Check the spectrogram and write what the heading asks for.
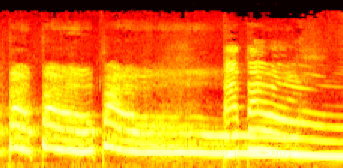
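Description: A dog growls in a series of drawn-out, moaning vocal grumbles, several short bursts followed by one long sliding note, loud and clear with no one talking.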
